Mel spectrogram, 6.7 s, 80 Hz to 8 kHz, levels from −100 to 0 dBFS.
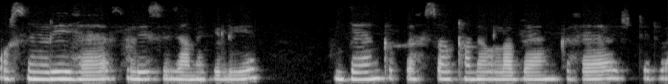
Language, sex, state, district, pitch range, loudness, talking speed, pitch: Hindi, female, Bihar, Supaul, 255-275 Hz, -24 LUFS, 125 wpm, 260 Hz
